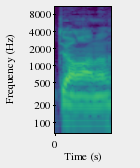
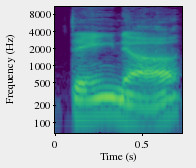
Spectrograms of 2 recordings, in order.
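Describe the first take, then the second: First: The first vowel sounds like the vowel in 'dog'. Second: The first vowel sounds like the vowel in 'day'. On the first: This is how the name's owner says it. The speaker calls it right. "it's pronounced Donna" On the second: This is how Americans would usually say it. The speaker calls it wrong. "us Americans would pronounce it Dana"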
